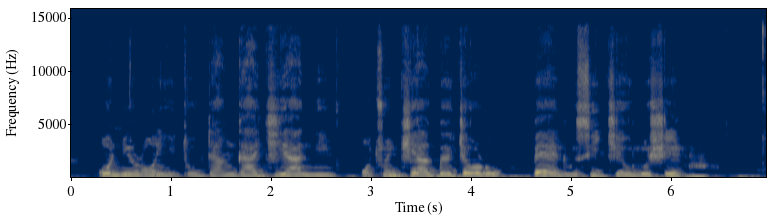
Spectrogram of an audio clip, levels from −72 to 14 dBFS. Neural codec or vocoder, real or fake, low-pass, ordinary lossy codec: none; real; 14.4 kHz; none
